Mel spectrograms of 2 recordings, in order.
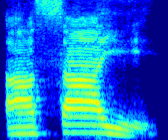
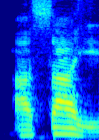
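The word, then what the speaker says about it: açaí: tea okay and it's it's pronounced a it's pronounced acai acai it's pronounced acai okay and if you put that into pubmed.gov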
